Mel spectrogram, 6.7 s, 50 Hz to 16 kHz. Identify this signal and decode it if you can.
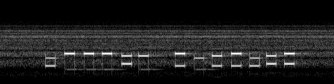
DTMF, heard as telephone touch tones, dialled by hand, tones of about 190 ms, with radio hiss and room echo. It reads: 733302 918970#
